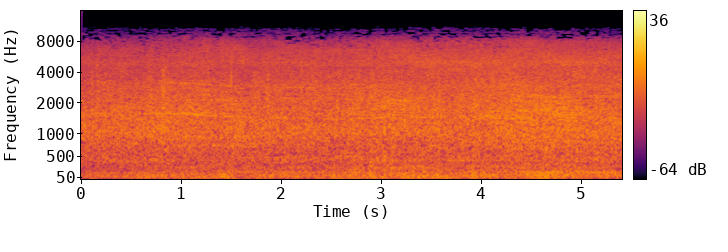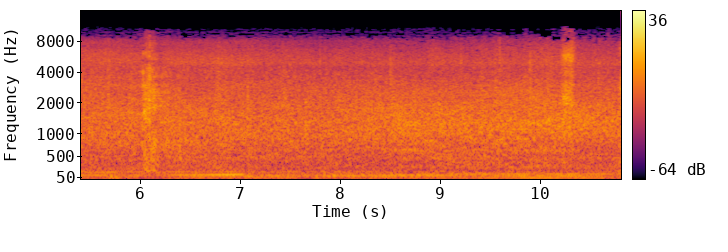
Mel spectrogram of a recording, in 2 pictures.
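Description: Road traffic on a busy city road, cars and motor scooters passing close by, a steady rumble of engines and tyres. A brief sharp high sound cuts through about six seconds in.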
